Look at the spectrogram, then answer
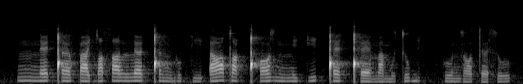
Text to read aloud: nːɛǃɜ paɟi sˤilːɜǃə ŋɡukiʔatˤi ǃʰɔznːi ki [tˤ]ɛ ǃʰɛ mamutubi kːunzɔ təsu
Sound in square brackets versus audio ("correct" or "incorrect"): incorrect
